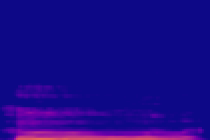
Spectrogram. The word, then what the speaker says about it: who: who say the word who who is spelled w h o the w h make the sound and our o stands for the ooh sounds when we put together we get who and if we were to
